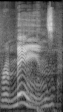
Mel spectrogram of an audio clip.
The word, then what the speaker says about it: remains: But the rhyming word, it looks like remains, has both syllables with equal length in the sheet music. That's not right. The second one should be stressed longer. Remains. He goes up in pitch. Mains.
